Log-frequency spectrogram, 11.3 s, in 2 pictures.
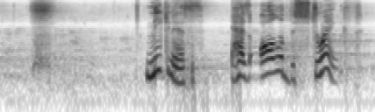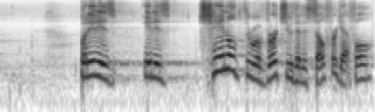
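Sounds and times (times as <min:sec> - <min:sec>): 
stifled sneeze: 0:00.5 - 0:01.1
speech: 0:02.2 - 0:05.3, 0:06.9 - 0:11.2.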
